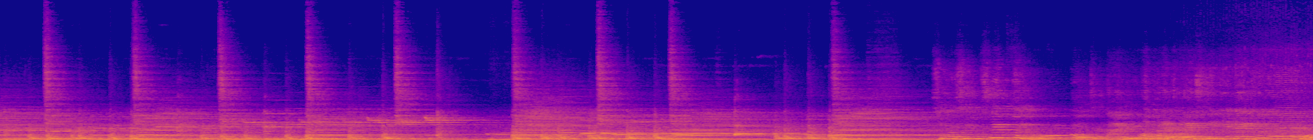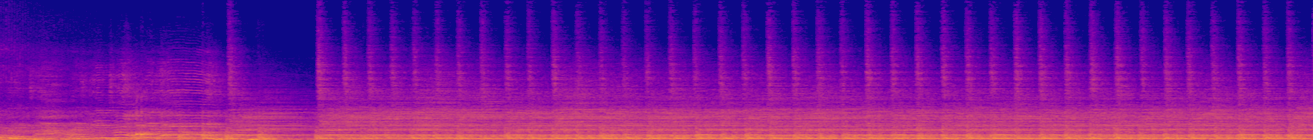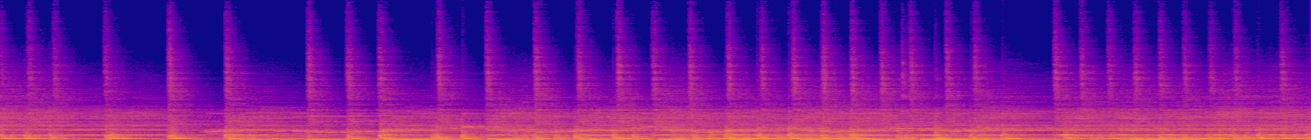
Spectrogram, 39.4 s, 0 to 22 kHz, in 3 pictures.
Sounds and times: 11.5s Traditional Taiwanese opera ceremony 39.3s

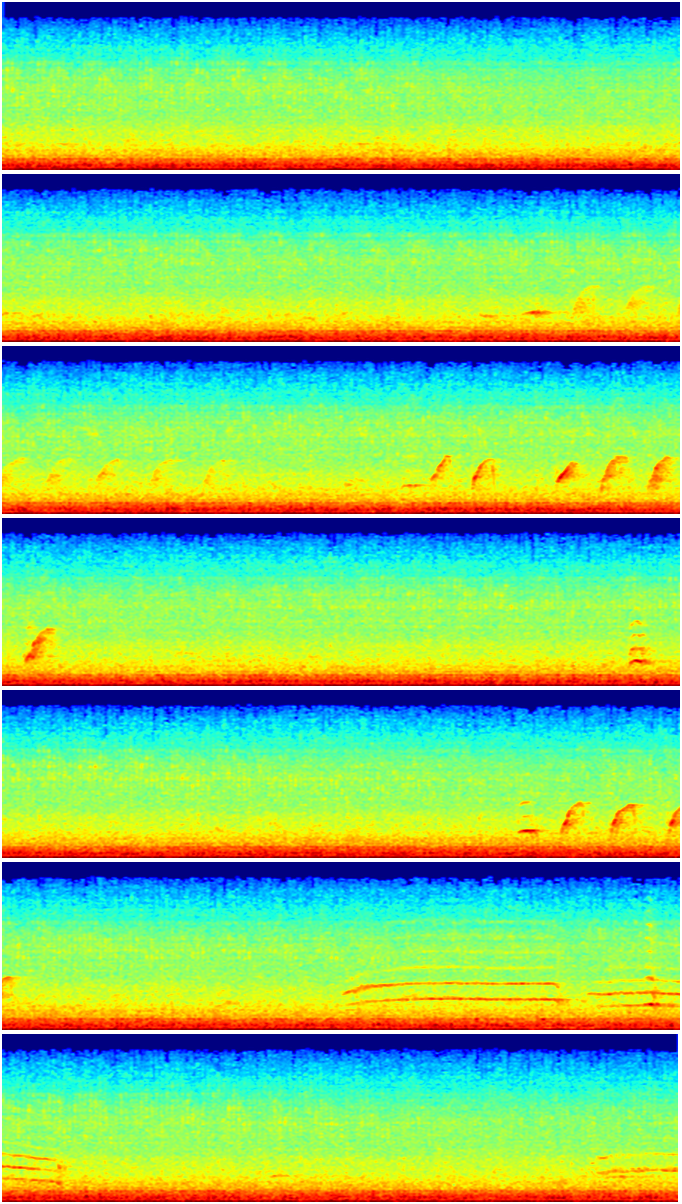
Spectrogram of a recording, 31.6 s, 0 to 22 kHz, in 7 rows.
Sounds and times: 0.2s water pump chugging away 31.6s
24.0s Birds trying to break through with their chirps 28.2s

